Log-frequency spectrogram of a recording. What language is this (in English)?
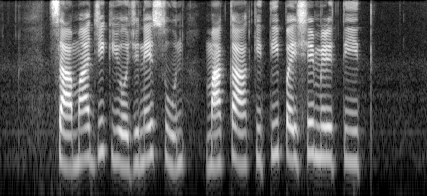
Marathi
